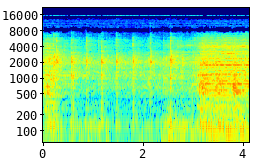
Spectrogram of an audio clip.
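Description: Marching band: the percussion section keeps a steady beat of sharp clicks, about three a second. About three seconds in, the full band comes in loudly.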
